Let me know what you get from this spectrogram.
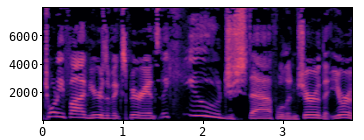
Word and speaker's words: HUG: And, yeah, the show is brought to you by Huge Entertainment. – H-U-G. – H-U-G. It's pronounced huge.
